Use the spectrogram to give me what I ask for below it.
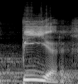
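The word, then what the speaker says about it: peer: यह लिखा गया आपका पियर, पी डबल ई आर पियर।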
